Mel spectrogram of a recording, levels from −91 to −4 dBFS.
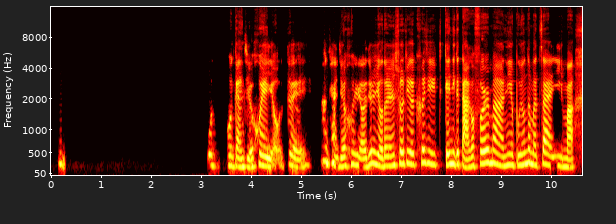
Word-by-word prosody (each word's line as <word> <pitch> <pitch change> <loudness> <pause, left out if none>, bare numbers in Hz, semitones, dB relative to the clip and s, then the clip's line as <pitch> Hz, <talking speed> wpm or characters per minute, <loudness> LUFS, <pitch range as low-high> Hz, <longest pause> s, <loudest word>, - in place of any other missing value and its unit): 嗯。 250 - -6 2.8
我 225 -3 -4 0.2
我 215 0 -3
感 190 -2 0
觉 180 -2 0
会 200 0 +2
有， 175 - -3
对， 210 -1 -4 0.2
我 280 -3 +1
感 200 - -3
觉 195 +1 0
会 235 +3 -4
有。 185 -3 0
就 235 - 0
是 260 - +1
有 220 -5 +3
的 205 +2 -1
人 210 +2 -1
说 250 +3 +2
这 265 +1 -2
个 245 -1 +3
科 280 +4 -1
技 245 -4 -3
给 235 - +4
你 255 - +5
个 245 - +3
打 175 -7 +3
个 205 - -1
分 235 +6 +1
儿 275 +2 +5
嘛， 250 -6 +2
你 220 +3 -2
也 230 - -1
不 220 +1 -4
用 235 +2 +1
那 280 - +3
么 235 -4 +1
在 230 +2 +1
意 205 -2 -6
嘛， 175 -3 +2
225 Hz, 225 characters per minute, -20 LUFS, 200-250 Hz, 2.8 s, 你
